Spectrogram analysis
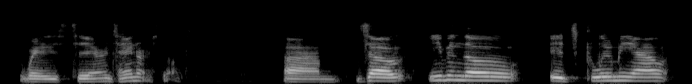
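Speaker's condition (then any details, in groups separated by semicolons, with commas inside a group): Cerebral palsy, mild; mild form affects speech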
